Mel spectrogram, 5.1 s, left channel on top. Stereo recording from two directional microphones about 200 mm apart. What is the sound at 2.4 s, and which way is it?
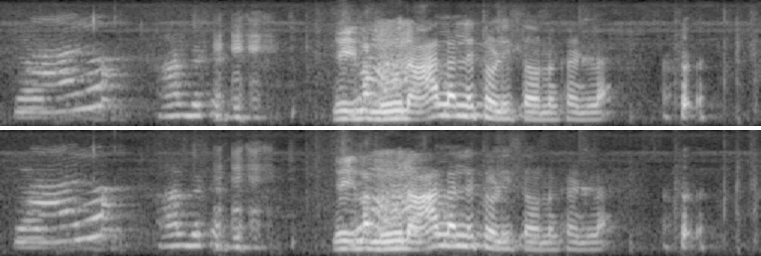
Speech, 5° left (ahead or behind).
